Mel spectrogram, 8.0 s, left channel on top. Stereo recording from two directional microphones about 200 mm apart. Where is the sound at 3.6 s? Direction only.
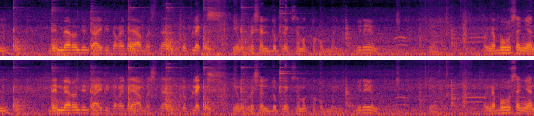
25° left (ahead or behind).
